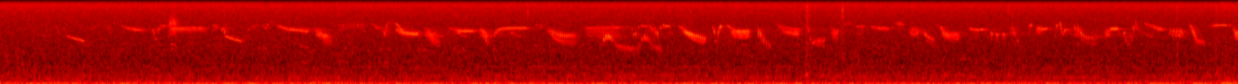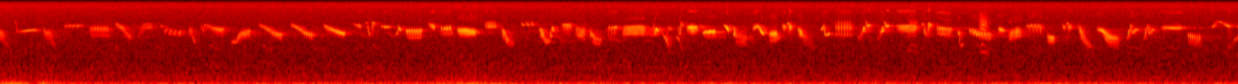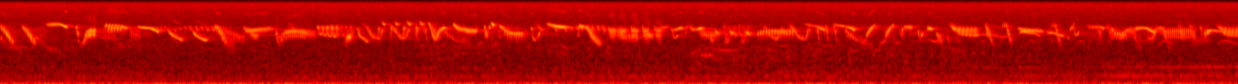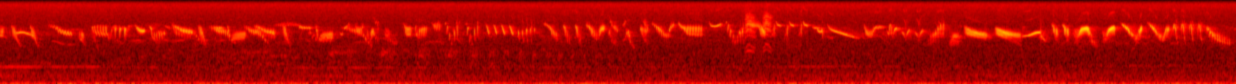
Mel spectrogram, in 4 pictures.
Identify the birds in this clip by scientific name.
Alauda arvensis, Chlorodrepanis virens, Pternistis erckelii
